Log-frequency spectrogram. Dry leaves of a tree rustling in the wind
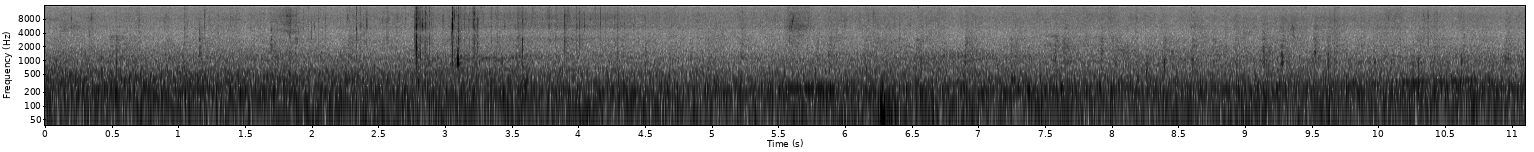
0:00.0 0:07.4

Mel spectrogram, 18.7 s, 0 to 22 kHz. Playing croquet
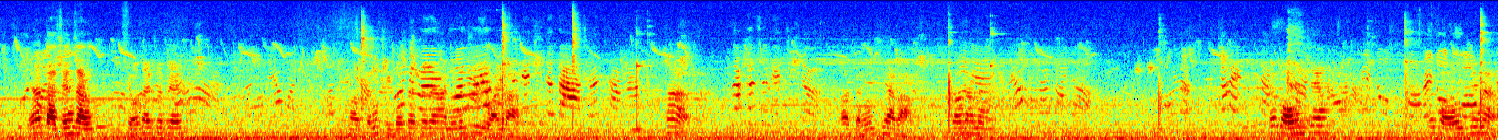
0:04.2 0:07.4, 0:11.8 0:12.7, 0:15.4 0:18.7

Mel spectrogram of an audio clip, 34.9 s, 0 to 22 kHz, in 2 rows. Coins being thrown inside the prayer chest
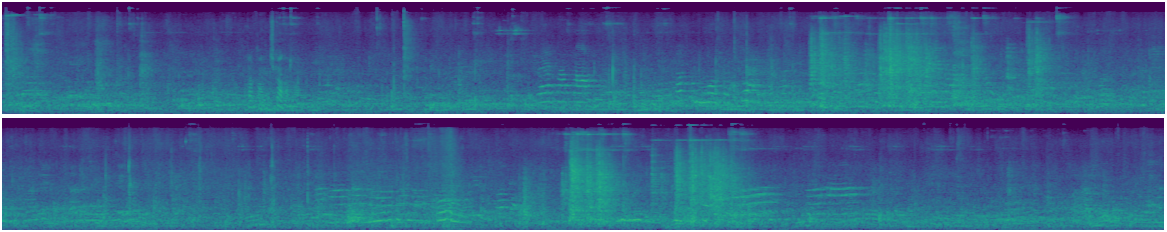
0:25.8 0:28.6

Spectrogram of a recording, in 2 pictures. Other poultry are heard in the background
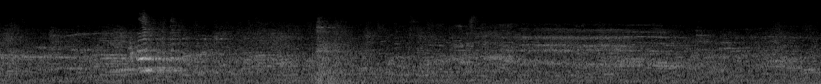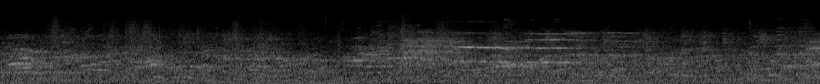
0:00.4 0:02.1, 0:04.8 0:07.5, 0:11.7 0:16.4

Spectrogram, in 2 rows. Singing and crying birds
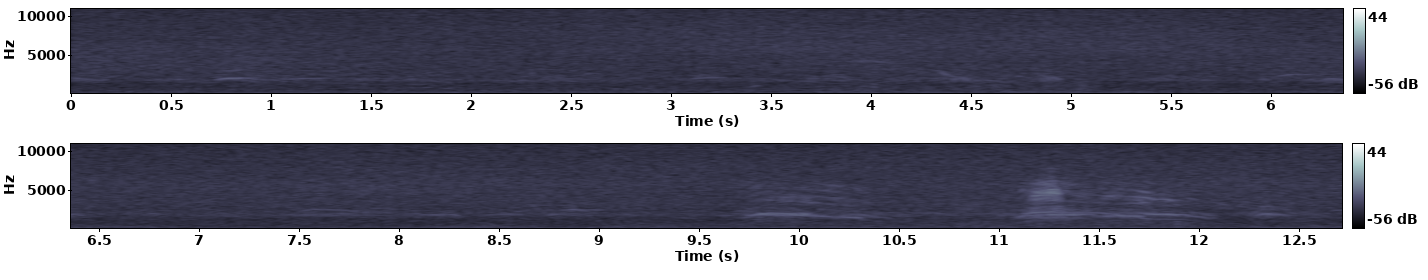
0:11.1 0:12.5

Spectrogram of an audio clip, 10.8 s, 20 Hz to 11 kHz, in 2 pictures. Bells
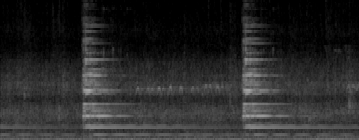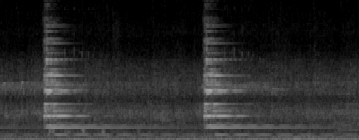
0:08.4 0:10.0

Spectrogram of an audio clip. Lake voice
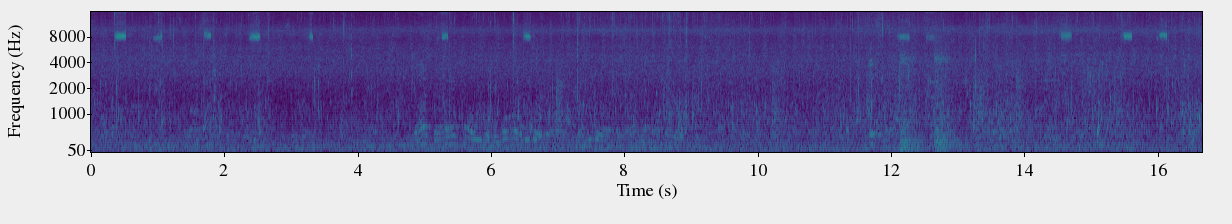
0:04.2 0:10.2

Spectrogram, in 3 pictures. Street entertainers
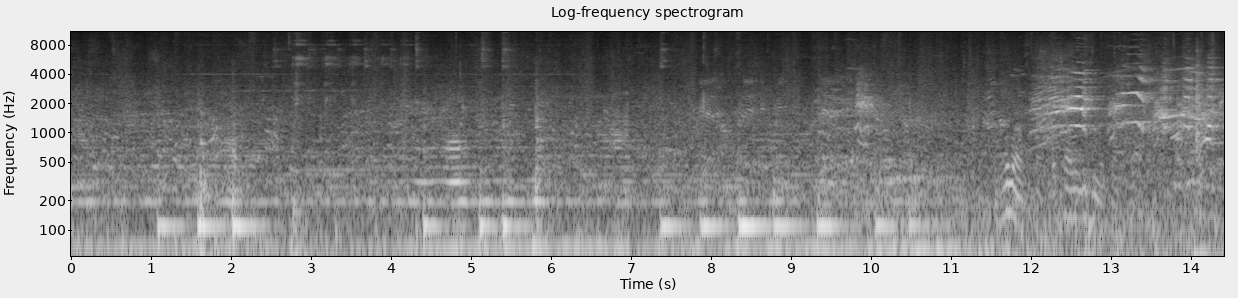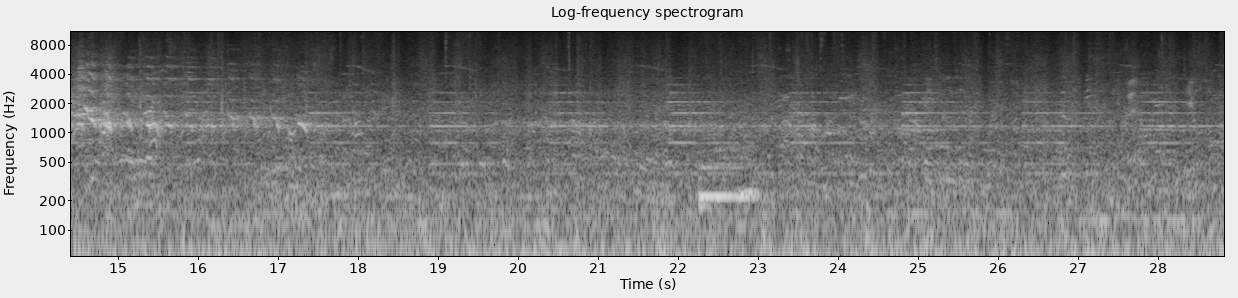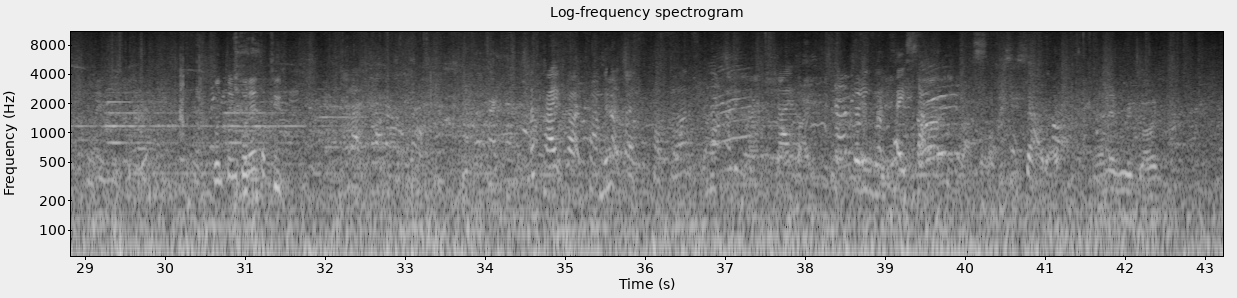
0:00.0 0:14.5, 0:22.0 0:23.6

